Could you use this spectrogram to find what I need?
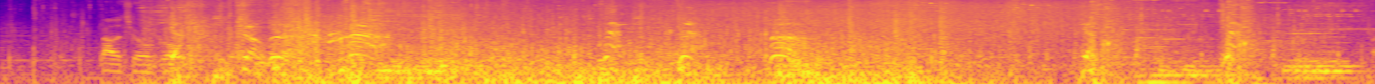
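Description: Heavy crashes and explosions boom.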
